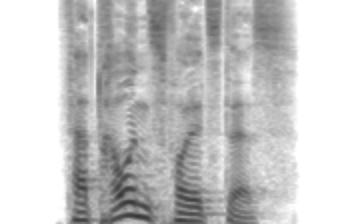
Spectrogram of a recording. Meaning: strong/mixed nominative/accusative neuter singular superlative degree of vertrauensvoll
- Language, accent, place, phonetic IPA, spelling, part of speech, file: German, Germany, Berlin, [fɛɐ̯ˈtʁaʊ̯ənsˌfɔlstəs], vertrauensvollstes, adjective, De-vertrauensvollstes.ogg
